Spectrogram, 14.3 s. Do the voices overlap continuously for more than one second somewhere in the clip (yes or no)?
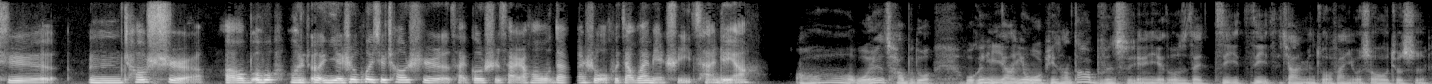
no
